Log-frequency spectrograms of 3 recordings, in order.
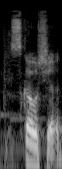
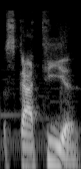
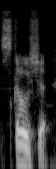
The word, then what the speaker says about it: Scotia: at all Lee Perry it is pronounced Scotia thank you very much not scatia Scotia because I don't want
